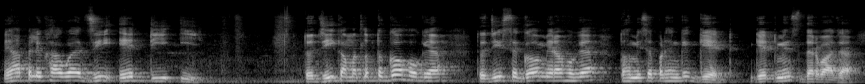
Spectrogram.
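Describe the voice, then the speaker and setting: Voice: medium pitch, moderate pace, a little mellow. A teacher from India giving a patient, step-by-step pronunciation lesson. The teacher spells words letter by letter, repeats each rule and keeps reassuring the learners. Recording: roomy echo.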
